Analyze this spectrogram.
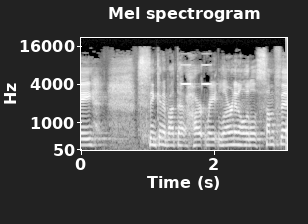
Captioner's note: timer beeps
